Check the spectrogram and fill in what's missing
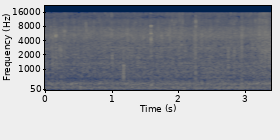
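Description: Chopped green chillies go into onions frying in a pan for a chicken and capsicum dish, giving a steady, close sizzle with faint crackles throughout.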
